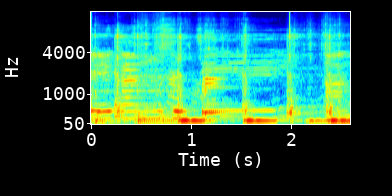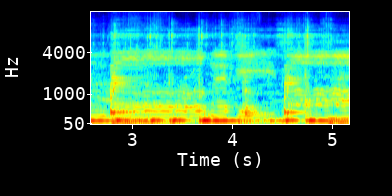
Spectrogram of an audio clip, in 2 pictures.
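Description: Javanese jaranan music: hand drums striking over a low pitched tone that comes and goes, with a wavering melody line above.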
